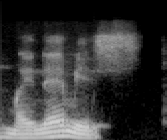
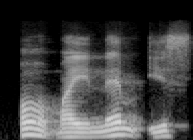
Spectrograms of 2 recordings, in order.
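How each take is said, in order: First: MY NAME IS run together as "my nemis"; words linked. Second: MY NAME IS said slowly, word by word; words separated. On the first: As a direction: link "name is" into one word, "nemis". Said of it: "ngomongnya disambung-sambung". ("my name is" disambung jadi "mai nemis") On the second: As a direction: say "my name is" with each word apart. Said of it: "Tidak bilang". ("my name is" diucapkan terpisah kata demi kata) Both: Shown as a demonstration.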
